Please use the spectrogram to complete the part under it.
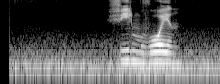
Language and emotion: Russian, neutral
